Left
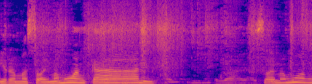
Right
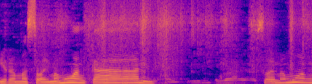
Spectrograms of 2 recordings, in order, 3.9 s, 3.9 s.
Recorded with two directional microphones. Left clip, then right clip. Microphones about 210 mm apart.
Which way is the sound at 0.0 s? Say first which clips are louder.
Right 2 dB; 5° right (ahead or behind).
